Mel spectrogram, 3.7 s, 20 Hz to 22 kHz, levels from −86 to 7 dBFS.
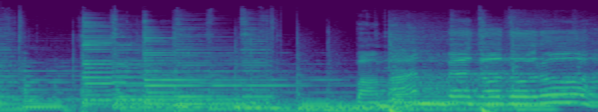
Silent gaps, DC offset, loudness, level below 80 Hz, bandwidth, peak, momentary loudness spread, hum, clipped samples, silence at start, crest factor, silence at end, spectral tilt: none; under 0.1%; -23 LUFS; -36 dBFS; 17 kHz; -8 dBFS; 6 LU; none; under 0.1%; 0 s; 14 dB; 0 s; -5.5 dB/octave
